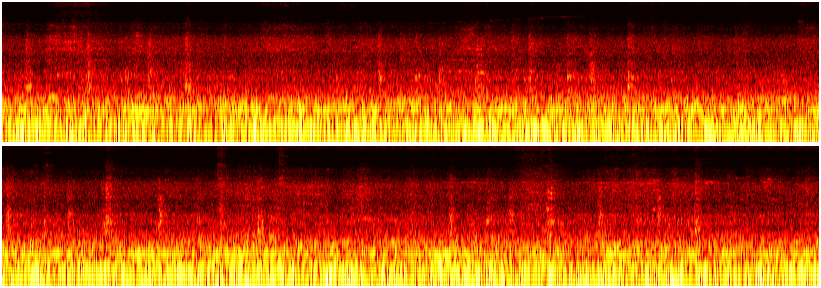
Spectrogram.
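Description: Goods train's covered wagons rolling past: a steady rumble of steel wheels on the rails, with a steady low hum underneath and scattered faint clicks from the wheels and couplings.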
